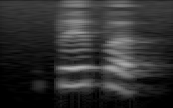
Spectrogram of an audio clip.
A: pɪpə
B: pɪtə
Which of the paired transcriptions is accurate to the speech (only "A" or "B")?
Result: A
